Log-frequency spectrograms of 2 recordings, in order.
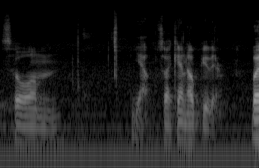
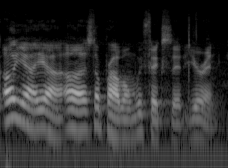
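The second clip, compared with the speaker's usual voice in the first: bright, much higher, louder "oh yeah, no problem"; cheery support rep; 4 semitones higher, 7 dB louder than usual. Retold or imitated. Walmart agent telling the seller it's fixed, higher and upbeat. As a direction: play the breezy helpful phone agent.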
